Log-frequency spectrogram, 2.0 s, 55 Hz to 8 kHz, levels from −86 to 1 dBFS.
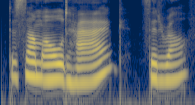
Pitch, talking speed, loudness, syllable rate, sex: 205 Hz, 185 wpm, -17 LUFS, 3.5 syllables/s, female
